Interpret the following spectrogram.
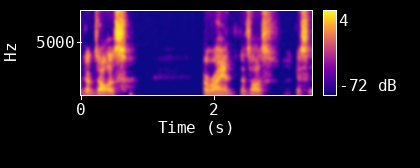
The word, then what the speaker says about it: Rian: Cover C by Rion Gonzalez. Orion Gonzalez, I guess. R I A N. That's how you pronounce it. Orion.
